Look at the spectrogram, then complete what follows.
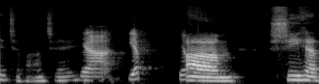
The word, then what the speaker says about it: Givenchy: Givenchy?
